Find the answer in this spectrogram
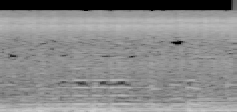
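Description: A small waterfall pouring down a rock face and splashing onto the stones below, a steady hiss of falling water, with music underneath.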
